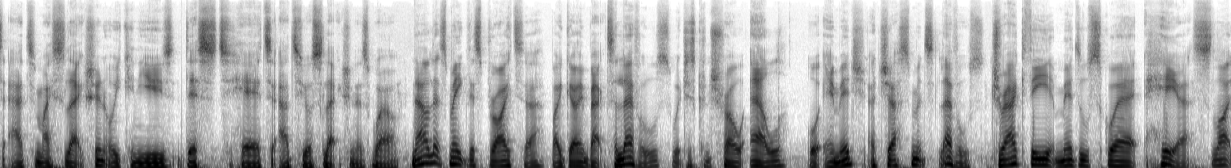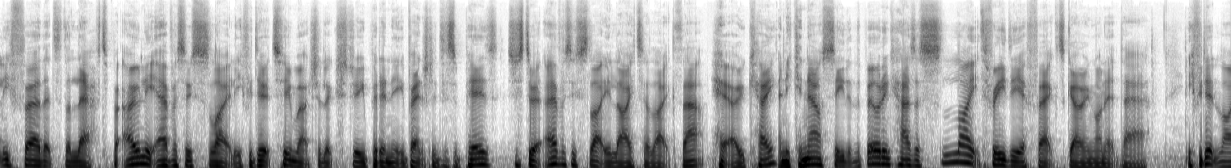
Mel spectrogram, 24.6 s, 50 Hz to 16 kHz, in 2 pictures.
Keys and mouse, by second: 7.0 click, 9.9 click, 19.3 click, 23.2 ctrl+z.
